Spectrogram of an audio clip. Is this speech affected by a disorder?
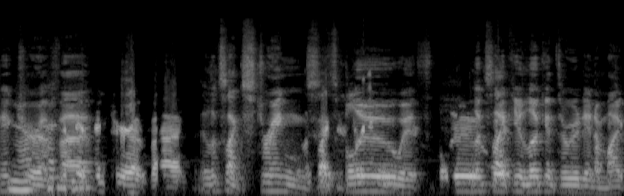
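No.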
